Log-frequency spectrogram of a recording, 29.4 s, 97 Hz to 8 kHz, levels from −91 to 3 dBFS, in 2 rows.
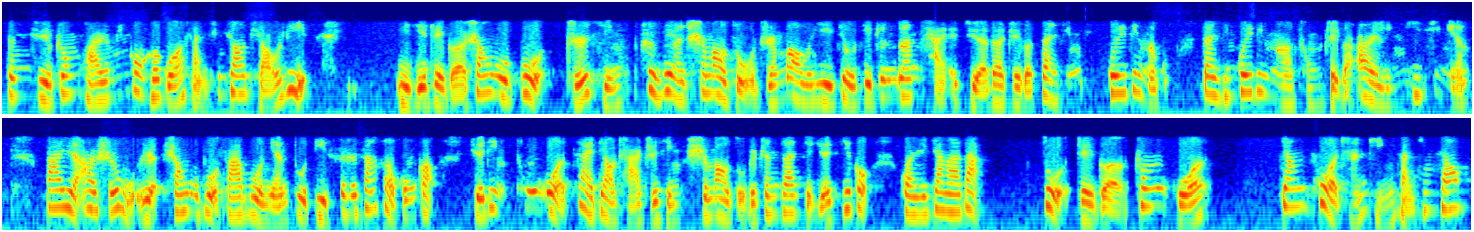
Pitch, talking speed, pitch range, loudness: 220 Hz, 235 characters per minute, 190-265 Hz, -21 LUFS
